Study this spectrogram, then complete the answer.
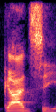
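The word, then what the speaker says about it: Godsey: It's George Godsy.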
